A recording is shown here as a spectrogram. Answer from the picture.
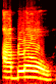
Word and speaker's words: habló: There's a difference in accents. It's hablo, and this is habló. You have to say it right, or else you're saying, instead of saying he spoke, you're saying I speak.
